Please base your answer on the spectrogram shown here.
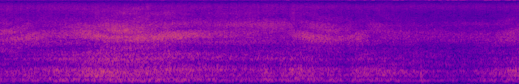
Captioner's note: steam hissing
